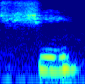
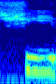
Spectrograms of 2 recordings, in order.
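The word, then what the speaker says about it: sídhe: crowd the gentry um it is pronounced she as well as in scotland it's also pronounced she they have their own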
